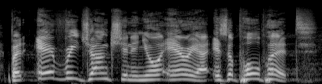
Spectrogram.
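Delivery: high, fervent pulpit delivery; rally the congregation; preaching. Acted. Pastor urges the congregation to preach, fervent and high.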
